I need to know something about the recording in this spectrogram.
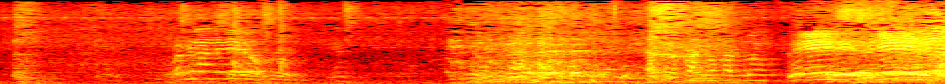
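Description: Young men talk and laugh nearby.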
